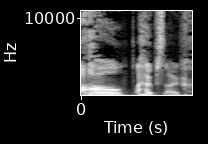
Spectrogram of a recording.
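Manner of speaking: dreamy, high-pitched cooing daydream tone. Reacting to the idea of a balloon for the skull: tone for imagining things. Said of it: "That's the tone of voice people like reserve for imagining".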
